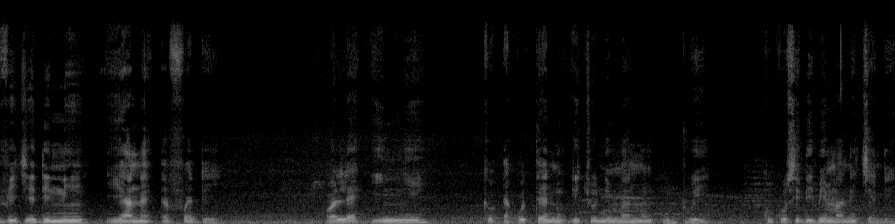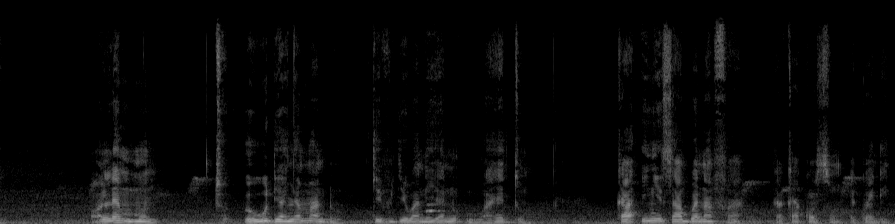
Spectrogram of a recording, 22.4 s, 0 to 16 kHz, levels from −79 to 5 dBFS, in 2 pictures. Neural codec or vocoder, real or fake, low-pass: vocoder, 44.1 kHz, 128 mel bands every 512 samples, BigVGAN v2; fake; 14.4 kHz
